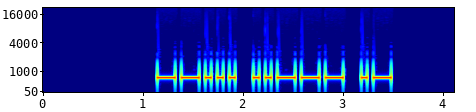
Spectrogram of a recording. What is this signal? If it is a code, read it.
Morse code, heard as a keyed tone, about 20 wpm, 700 Hz. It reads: 72A
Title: Common Cut Numbers - 3-Digit 20wpm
